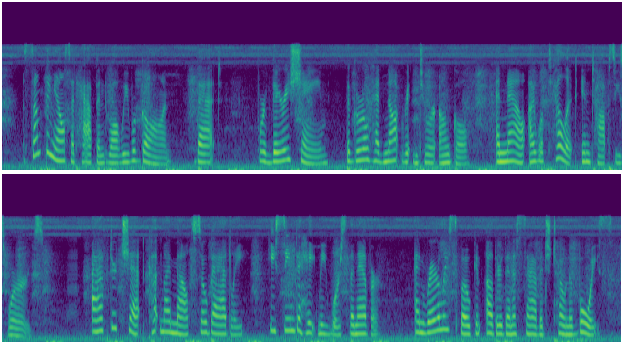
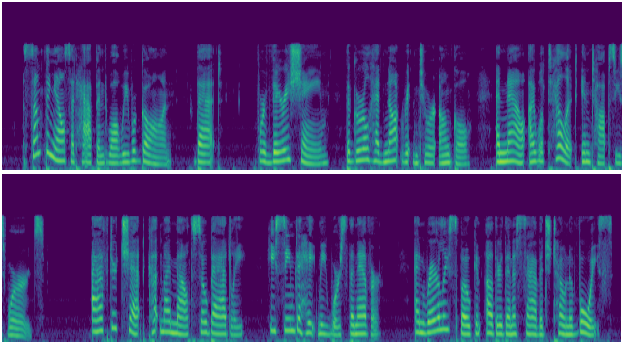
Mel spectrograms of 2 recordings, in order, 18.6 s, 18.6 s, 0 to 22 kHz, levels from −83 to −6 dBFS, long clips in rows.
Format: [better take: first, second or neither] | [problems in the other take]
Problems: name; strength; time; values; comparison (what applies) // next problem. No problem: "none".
second | background sound (Insect); 11 dB below the speech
